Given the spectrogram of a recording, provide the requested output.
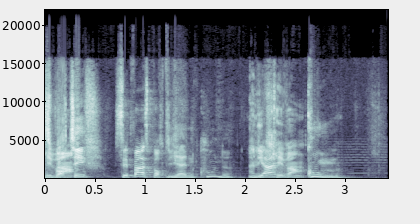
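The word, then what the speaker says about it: Jan Koum: Yann Koum. Ça s'écrit J-A pour Yann. Et Koum, K-O-U-M. Yann Koum.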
